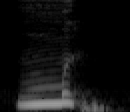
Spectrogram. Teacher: він утворюється за допомогою голосу і шуму Отже це приголосний звук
